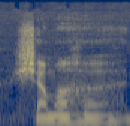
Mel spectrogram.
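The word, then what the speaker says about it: शमः: Shamaha, Dhamaha, Uparamaha, please pronounce with the Visarga. Don't call it as Sham, Dham, Uparam.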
